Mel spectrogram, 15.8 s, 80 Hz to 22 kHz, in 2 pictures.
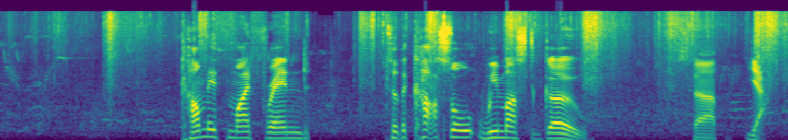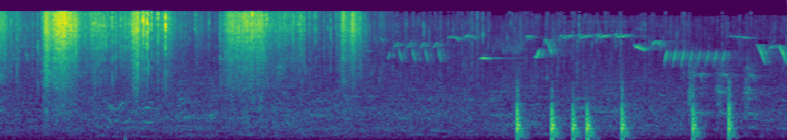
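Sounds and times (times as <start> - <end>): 
birds chirping: 0.0 - 15.7
speech: 1.9 - 3.2, 3.9 - 6.0, 6.9 - 7.8
knocking on a door: 13.0 - 15.3.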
